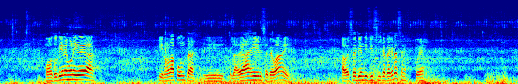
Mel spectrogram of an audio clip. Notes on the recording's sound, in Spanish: iba corriendo bicicleta, esquivando camiones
